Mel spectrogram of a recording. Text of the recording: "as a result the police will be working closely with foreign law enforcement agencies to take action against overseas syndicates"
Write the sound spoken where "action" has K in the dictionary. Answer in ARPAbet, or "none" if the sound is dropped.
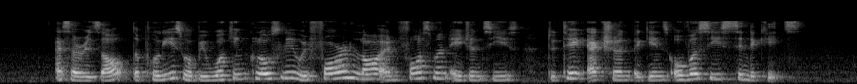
K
